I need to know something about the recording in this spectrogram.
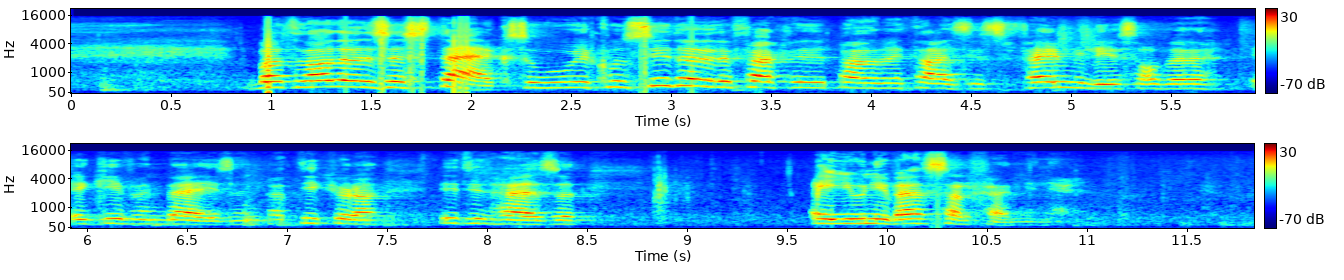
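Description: A young woman speaks calmly and clearly to an audience.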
